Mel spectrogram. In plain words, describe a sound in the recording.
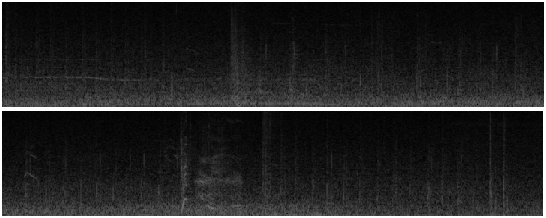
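Footsteps run quickly across gravel.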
